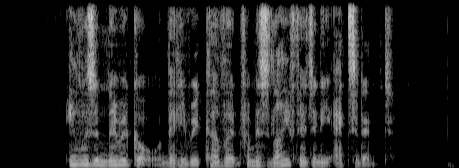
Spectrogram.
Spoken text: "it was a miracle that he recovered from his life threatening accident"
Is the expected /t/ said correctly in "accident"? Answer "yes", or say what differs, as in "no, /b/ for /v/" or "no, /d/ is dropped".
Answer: yes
